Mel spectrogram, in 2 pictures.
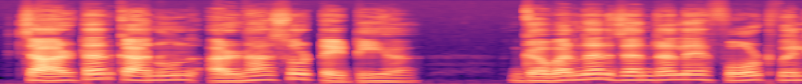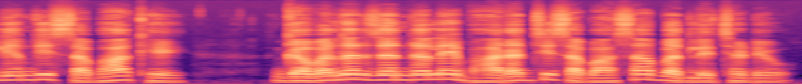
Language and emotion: Sindhi, neutral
